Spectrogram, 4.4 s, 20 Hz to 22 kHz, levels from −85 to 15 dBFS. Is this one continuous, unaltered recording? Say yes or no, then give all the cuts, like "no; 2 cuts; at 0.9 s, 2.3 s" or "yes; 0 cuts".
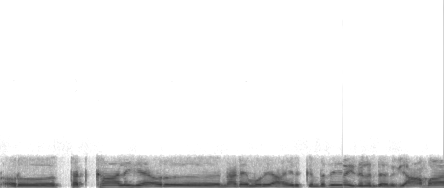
no; 1 cut; at 3.4 s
